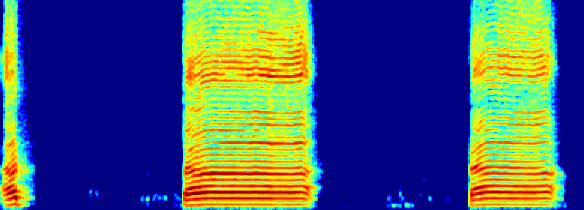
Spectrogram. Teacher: اور یہ تا جو ہوگی باریک پڑھی جائے گی، اس کو تو نہیں پڑھیں گے،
